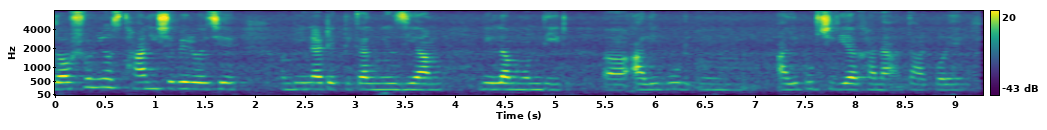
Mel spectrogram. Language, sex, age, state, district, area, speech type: Bengali, female, 18-30, West Bengal, South 24 Parganas, urban, spontaneous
